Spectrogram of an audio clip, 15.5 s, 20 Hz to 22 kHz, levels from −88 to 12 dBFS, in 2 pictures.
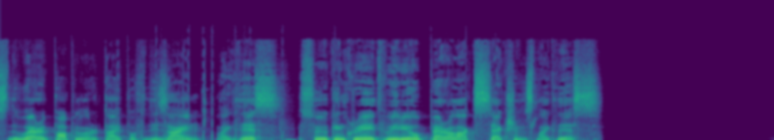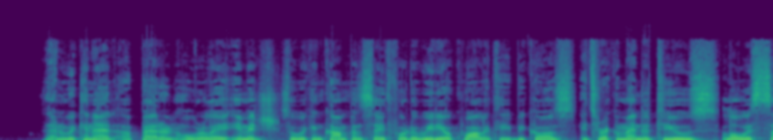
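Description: From 1.17 to 2.83 s there's a case of GSM signalling bursts: a galloping dit-dit-dit of short buzzes at 216.7 Hz, roughly 20 dB under the sound. A nearby 2G phone was handshaking, and the audio circuit rectified its radio bursts.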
